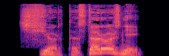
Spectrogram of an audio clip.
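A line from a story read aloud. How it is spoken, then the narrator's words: Barking. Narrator (Russian): рявкнул я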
